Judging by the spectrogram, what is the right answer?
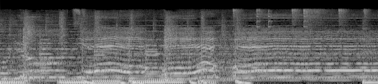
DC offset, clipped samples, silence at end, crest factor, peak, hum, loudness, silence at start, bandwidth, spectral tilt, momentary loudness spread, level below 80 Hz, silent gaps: under 0.1%; under 0.1%; 0 s; 12 dB; -4 dBFS; none; -15 LUFS; 0 s; 14 kHz; -4.5 dB/octave; 3 LU; -24 dBFS; none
